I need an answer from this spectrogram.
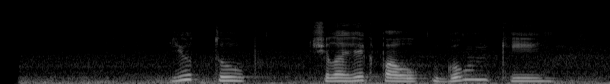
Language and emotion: Russian, sad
